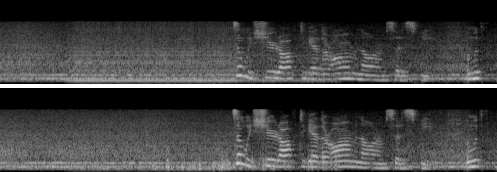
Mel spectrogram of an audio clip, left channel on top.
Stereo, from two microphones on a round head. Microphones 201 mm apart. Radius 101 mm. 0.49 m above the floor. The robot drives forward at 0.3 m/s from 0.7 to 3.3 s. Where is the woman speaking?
25° right (ahead or behind), 0.7 m.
